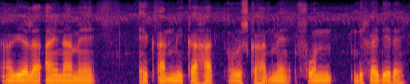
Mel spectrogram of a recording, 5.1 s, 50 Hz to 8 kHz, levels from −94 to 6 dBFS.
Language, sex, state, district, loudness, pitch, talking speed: Hindi, male, Arunachal Pradesh, Papum Pare, -19 LUFS, 95 Hz, 200 wpm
